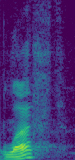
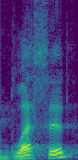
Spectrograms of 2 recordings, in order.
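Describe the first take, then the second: First: The word is said as one syllable. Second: The word is said as two syllables. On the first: It is the ordinary everyday word. "in almost any other context, I just say the word blessed" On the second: It is the solemn scriptural reading. "when I read the Beatitudes, I say blessed"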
